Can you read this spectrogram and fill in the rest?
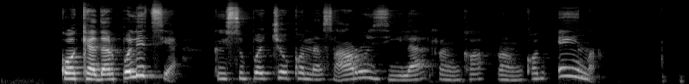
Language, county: Lithuanian, Vilnius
